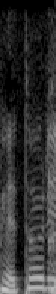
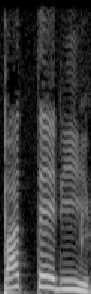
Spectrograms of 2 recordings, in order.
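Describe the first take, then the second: First: The word is said plainly without extra force. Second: The word is said with strong, forceful emphasis. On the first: This is the ordinary way to say it. "보통 그냥 배터리 이렇게 얘기하시는데" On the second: The word is being stressed as important. "배터리 뭐 이렇게 강조하시길래"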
